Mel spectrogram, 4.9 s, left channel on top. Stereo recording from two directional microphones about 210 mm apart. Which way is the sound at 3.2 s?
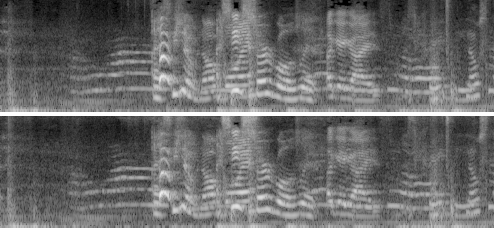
35° left (ahead or behind).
